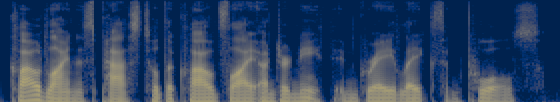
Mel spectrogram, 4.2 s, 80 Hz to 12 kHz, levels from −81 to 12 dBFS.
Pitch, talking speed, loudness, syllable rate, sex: 90 Hz, 200 wpm, -22 LUFS, 4.5 syllables/s, male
